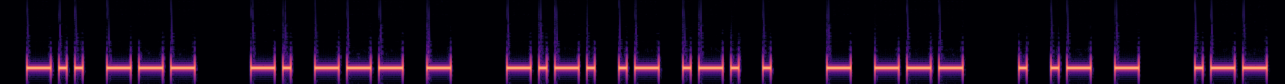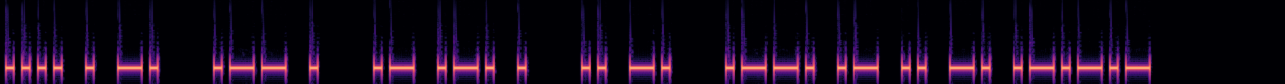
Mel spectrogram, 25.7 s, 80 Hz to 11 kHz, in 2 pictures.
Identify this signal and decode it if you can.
Morse code, heard as a keyed tone, about 15 wpm, 700 Hz. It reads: DO NOT CARE TO EAT WHEN WE ARE IN PAIN.
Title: Sentences from Top 1600 Words 15wpm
